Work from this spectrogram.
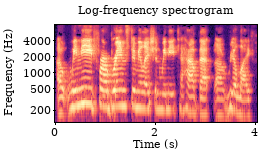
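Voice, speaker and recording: A woman's voice: medium pitch, fairly even intonation, normal speed, bright, forceful tone. A middle-aged or older woman, a guest children's author, chatting casually and explaining things a little hesitantly. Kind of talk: casual interview chat.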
